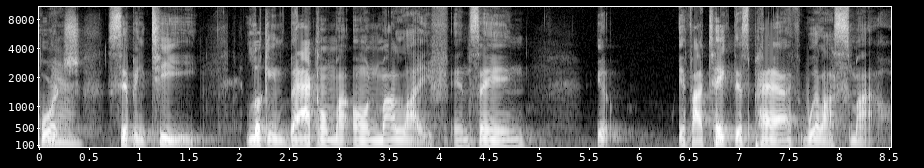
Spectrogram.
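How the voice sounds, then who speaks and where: A man with a Southern US accent, fairly low in pitch, at a very slow pace with fairly even intonation and long, frequent pauses, on a very clean recording with a silent background. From Pine Bluff, Arkansas. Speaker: nuclear engineer, minister, candidate for governor. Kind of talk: interview answer.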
